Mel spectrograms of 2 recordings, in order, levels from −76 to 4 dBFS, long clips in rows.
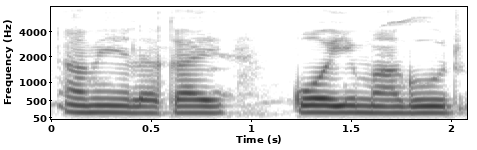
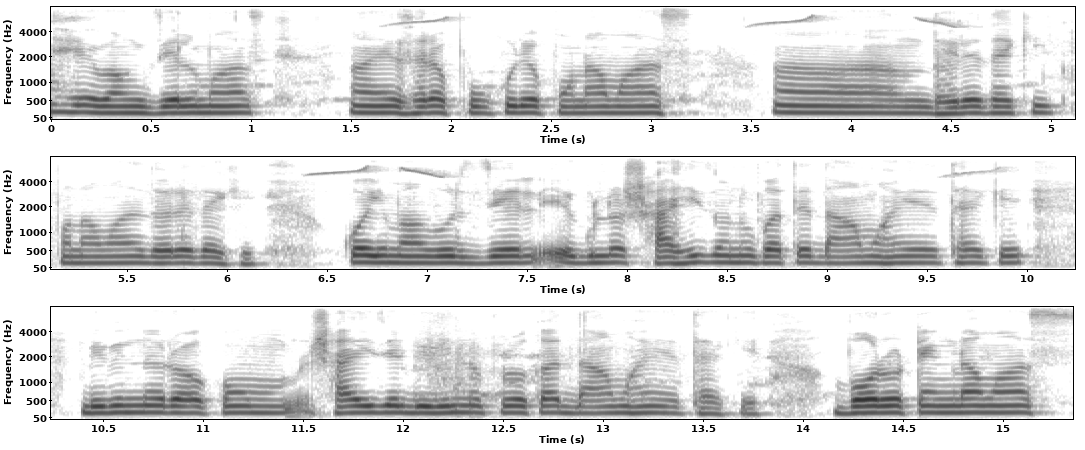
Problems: constant background noise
